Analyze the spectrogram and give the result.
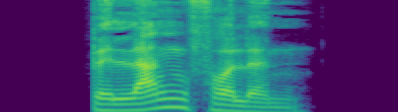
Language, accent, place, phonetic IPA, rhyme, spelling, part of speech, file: German, Germany, Berlin, [bəˈlaŋfɔlən], -aŋfɔlən, belangvollen, adjective, De-belangvollen.ogg
- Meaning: inflection of belangvoll: 1. strong genitive masculine/neuter singular 2. weak/mixed genitive/dative all-gender singular 3. strong/weak/mixed accusative masculine singular 4. strong dative plural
